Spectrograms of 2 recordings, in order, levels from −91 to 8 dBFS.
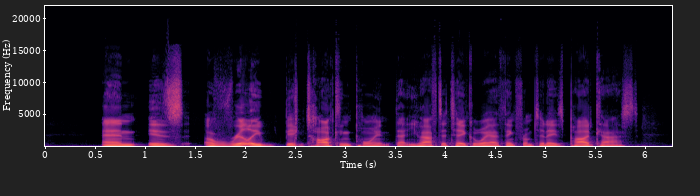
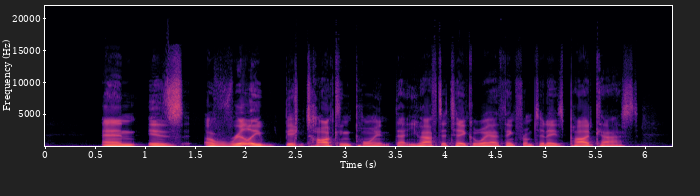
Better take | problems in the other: neither | none

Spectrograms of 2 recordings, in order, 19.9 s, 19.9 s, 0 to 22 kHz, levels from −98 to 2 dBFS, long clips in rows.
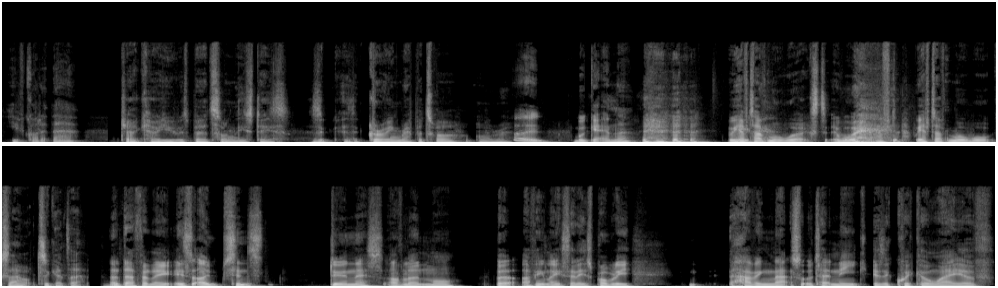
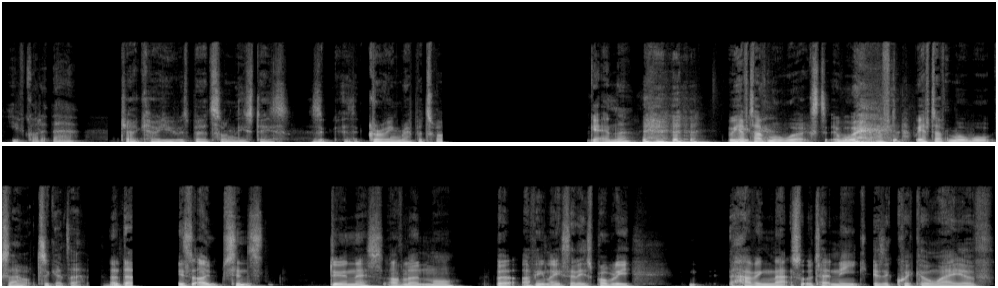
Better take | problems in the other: first | audio cutting out; at 4.5 s for 1.5 s and at 11 s

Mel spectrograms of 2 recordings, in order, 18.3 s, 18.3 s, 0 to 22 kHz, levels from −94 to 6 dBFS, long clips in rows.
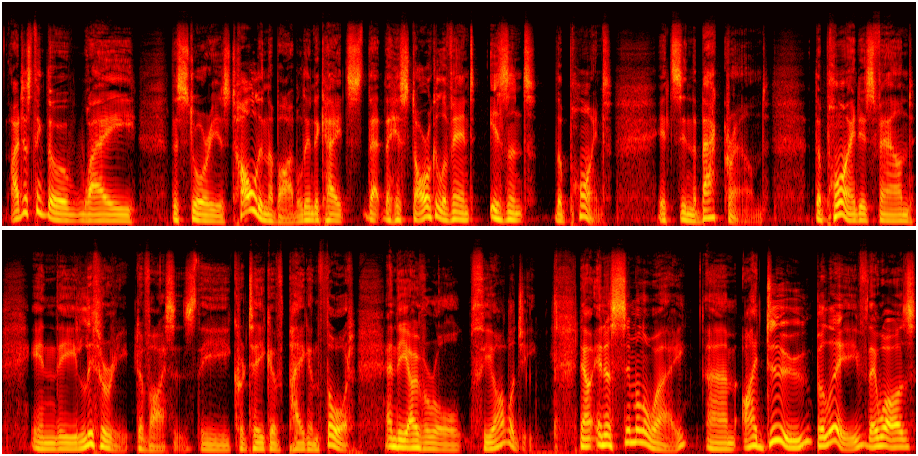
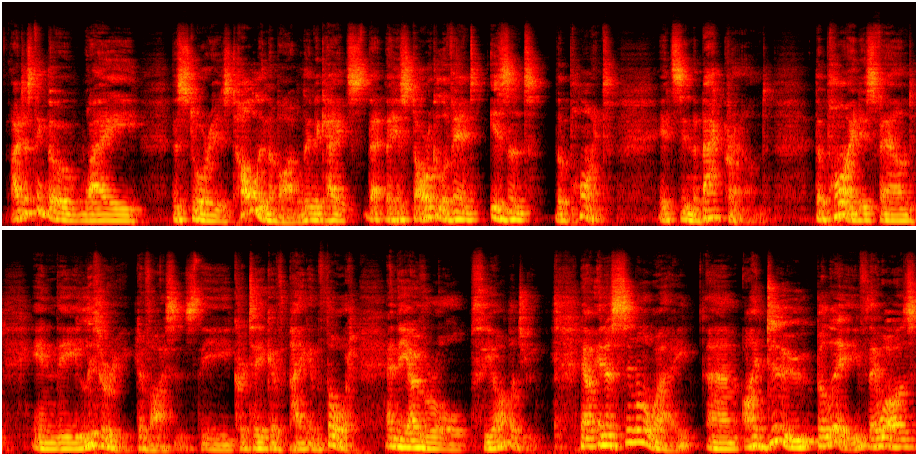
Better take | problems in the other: first | room echo; slight; dies away in 0.3 s // off-mic speech; far

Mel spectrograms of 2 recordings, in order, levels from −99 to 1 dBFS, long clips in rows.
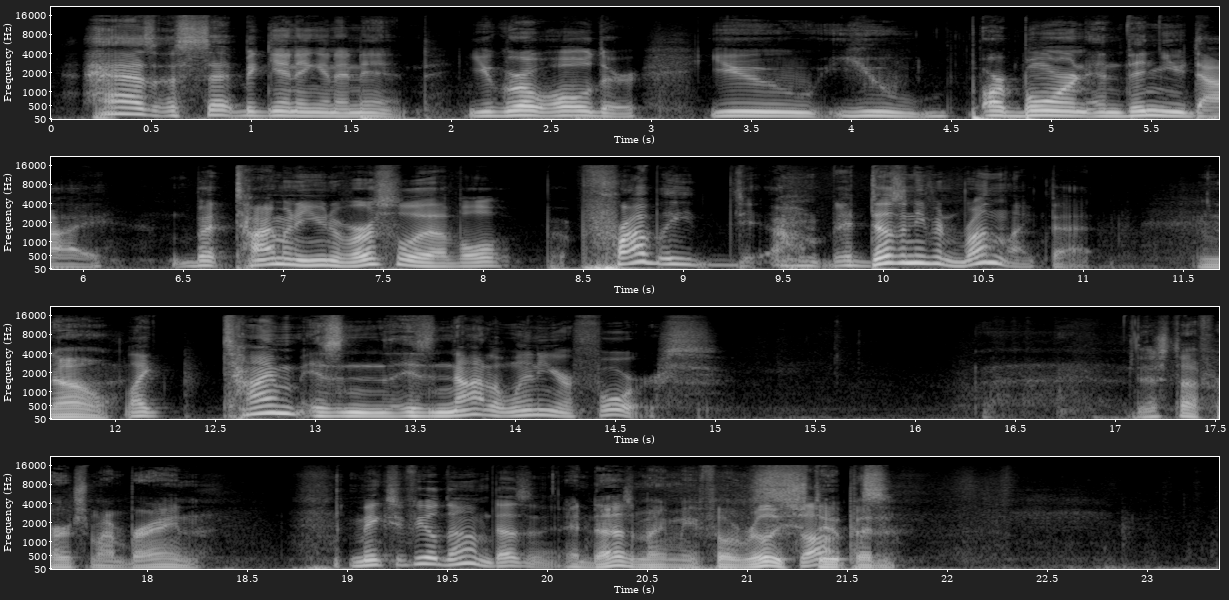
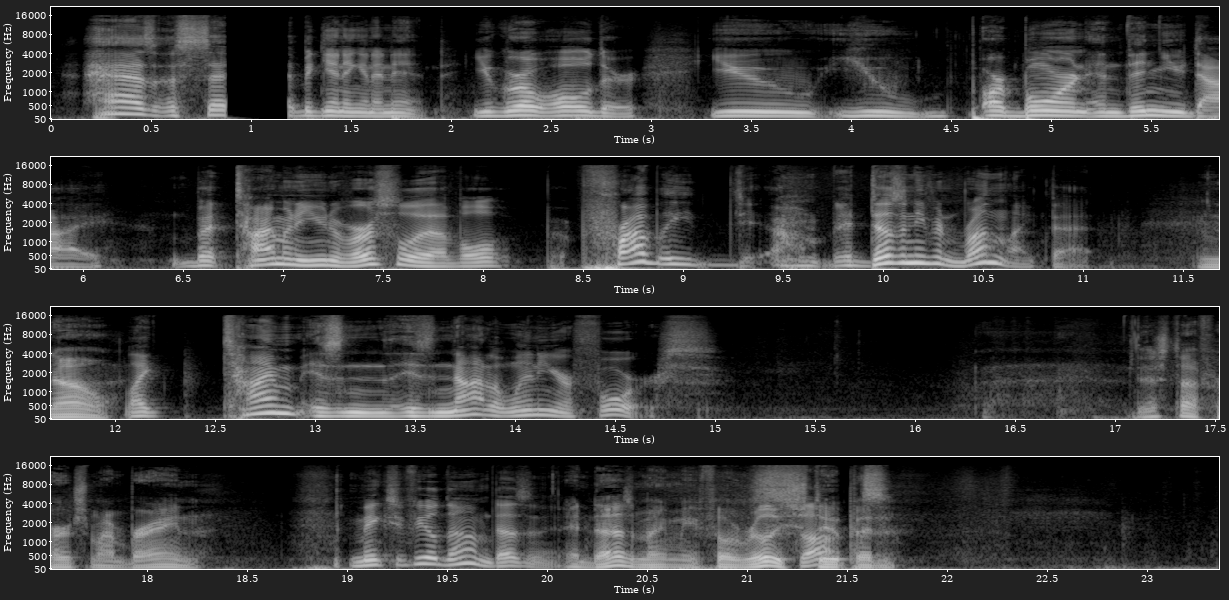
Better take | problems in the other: first | audio freezing; at 1 s

